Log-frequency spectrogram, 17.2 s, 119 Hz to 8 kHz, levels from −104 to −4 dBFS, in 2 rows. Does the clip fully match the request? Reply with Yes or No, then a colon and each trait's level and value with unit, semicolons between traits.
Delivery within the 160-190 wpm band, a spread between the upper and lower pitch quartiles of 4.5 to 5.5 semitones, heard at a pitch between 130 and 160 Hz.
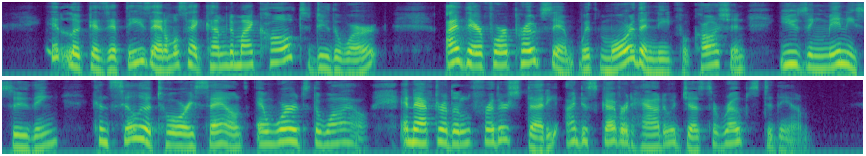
No: average, 165 wpm; average, 5.1 semitones; high, 210 Hz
